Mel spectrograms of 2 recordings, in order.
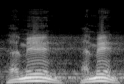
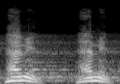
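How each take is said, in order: Both takes have the same delivery.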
